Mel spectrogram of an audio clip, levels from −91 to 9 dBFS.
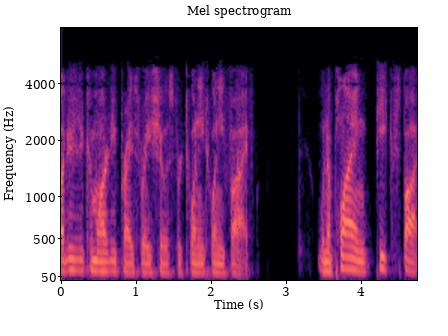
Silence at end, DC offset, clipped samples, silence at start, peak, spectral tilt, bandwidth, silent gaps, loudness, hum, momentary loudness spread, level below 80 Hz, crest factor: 0 s; under 0.1%; under 0.1%; 0 s; -4 dBFS; -11.5 dB/octave; 5.2 kHz; 2.70-3.14 s; -23 LUFS; none; 9 LU; -52 dBFS; 18 dB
